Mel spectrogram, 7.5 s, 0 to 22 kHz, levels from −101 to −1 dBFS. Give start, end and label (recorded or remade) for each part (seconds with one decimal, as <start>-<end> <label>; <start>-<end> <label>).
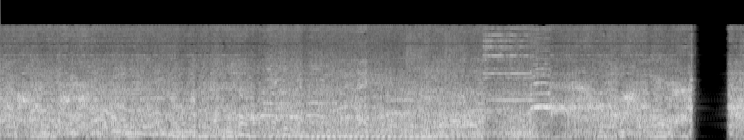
0.0-2.6 remade; 2.6-5.5 recorded; 5.5-7.5 remade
